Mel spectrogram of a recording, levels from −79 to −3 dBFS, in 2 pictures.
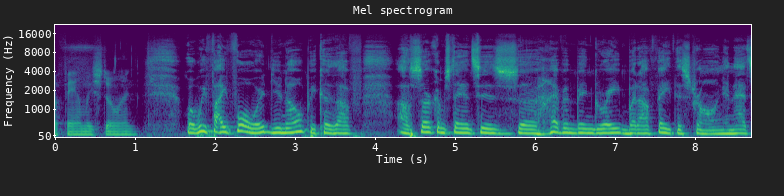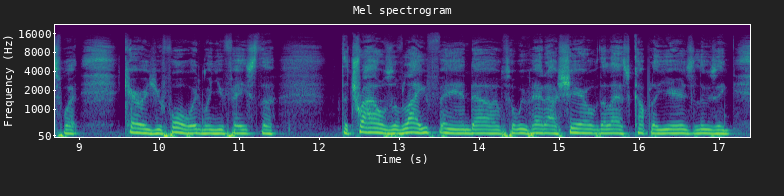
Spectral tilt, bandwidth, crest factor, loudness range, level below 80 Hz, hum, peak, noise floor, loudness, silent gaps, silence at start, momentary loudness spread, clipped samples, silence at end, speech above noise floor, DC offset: -5.5 dB/octave; 15.5 kHz; 12 dB; 2 LU; -34 dBFS; none; -8 dBFS; -44 dBFS; -21 LUFS; none; 0 s; 10 LU; under 0.1%; 0 s; 23 dB; under 0.1%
